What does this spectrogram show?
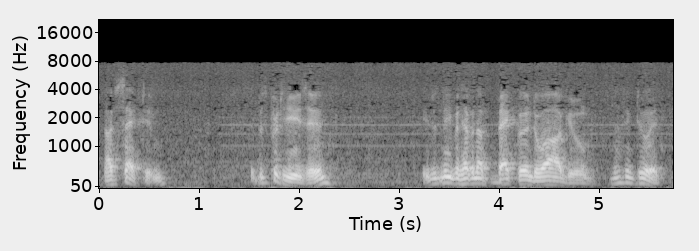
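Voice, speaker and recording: An actor in an old-time radio drama playing a cold, scheming office boss, curt and formal in manner. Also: male voice, on the low side, big pitch swings, brisk, a little mellow. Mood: smug, conspiratorial. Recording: dull, lightly noisy old radio recording.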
